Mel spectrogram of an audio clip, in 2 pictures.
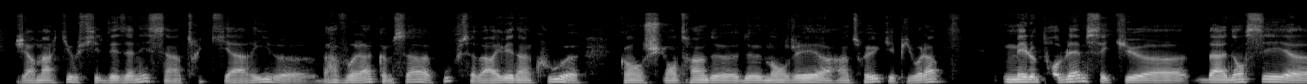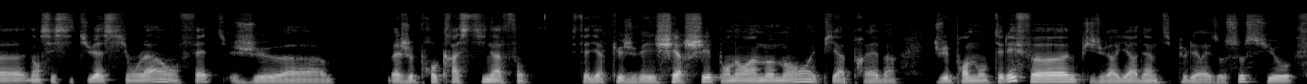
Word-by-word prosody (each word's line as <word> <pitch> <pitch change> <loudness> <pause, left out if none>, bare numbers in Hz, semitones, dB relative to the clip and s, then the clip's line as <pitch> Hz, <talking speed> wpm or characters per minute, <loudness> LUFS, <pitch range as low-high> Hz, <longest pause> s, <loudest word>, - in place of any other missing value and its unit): j'ai 95 - -2
remarqué 95 +4 -2
au - - -1
fil 100 -4 -6
des 95 +1 0
années, 115 +8 0
c'est 140 -10 -6
un 85 0 -4
truc 115 +9 -15
qui 90 - -6
arrive, 95 +7 -1
heu, 80 -2 -3
ben 100 +5 -4
voilà 100 +4 +1
comme 95 -8 -5
ça, 110 +5 -1
pouf 155 +2 -8
ça - - -3
va 85 0 0
arriver 95 +4 +3
d'un 95 -1 0
coup, 120 +6 +1
heu, 90 -1 0 0.4
quand 95 0 0
je - - -2
suis 95 - -1
en 95 -1 0
train 105 +2 +1
de 90 -2 +2
de 95 +1 +1
manger 100 +3 +3
un 95 -3 +2
un 95 - -2
truc 115 +9 0
et 100 - 0
puis 90 - -8
voilà, 115 +8 +3 0.7
mais 115 0 +6
le 115 -1 +6
problème 130 +6 +3
c'est 105 -8 -1
que, 105 - -5
heu, 90 -2 +2
bah, 105 0 +3
dans 115 +4 +3
ces, 120 -2 +3
heu 95 -2 +2
dans 105 +2 -3
ces 105 - -6
situations-là 105 0 -2
en 95 -6 -3
fait 105 +3 -4 0.2
je, 90 0 -6 0.2
hem 85 0 -4 0.6
bah, 95 - +1
je 95 +1 0
procrastine 105 +3 -2
à 100 -2 +2
fond. - - -8 0.5
C'est-à-dire 100 +4 -2
que 95 - -1
je 85 -1 -5
vais 90 +1 0
chercher 110 +4 +4
pendant 95 -2 -1
un 95 - +1
moment 95 +5 0
et - - -4
puis 100 -2 -6
après, 85 +1 -4
ben, 85 0 -8 0.4
je 95 - -9
vais 100 - +3
prendre 95 0 0
mon 95 -1 -1
téléphone, 110 - +5
puis 100 -4 -10
je 85 - -8
vais 90 - -1
regarder 90 0 0
un 90 - -2
petit 90 +3 -17
peu 90 - -7
les 90 -1 -1
réseaux 80 -1 -4
sociaux, 95 -5 -2
95 Hz, 195 wpm, -24 LUFS, 90-105 Hz, 0.7 s, mais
